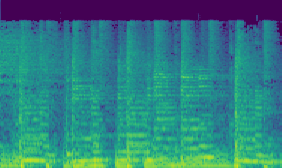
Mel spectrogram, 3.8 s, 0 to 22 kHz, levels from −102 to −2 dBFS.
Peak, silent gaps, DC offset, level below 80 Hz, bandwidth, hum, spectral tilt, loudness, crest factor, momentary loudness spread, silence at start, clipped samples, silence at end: -2 dBFS; none; under 0.1%; -22 dBFS; 13.5 kHz; none; -5.5 dB/octave; -19 LUFS; 14 dB; 4 LU; 0 s; under 0.1%; 0 s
